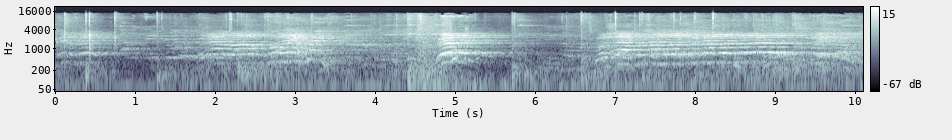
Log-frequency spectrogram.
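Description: Basketball dribbling on a gym floor, the bounces echoing around a large hall, with several drawn-out shouting voices, the loudest about five seconds in.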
